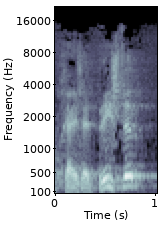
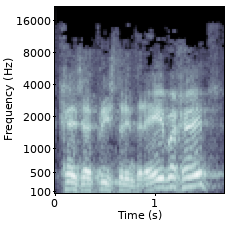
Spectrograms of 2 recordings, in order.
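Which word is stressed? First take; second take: priester; eeuwigheid. First: The stress is on "priester". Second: The stress is on "eeuwigheid".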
